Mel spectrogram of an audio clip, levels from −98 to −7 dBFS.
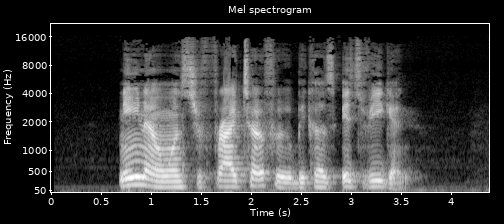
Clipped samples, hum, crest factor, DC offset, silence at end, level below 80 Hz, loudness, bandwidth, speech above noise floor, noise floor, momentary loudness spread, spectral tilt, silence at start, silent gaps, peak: under 0.1%; none; 18 dB; under 0.1%; 0.85 s; -52 dBFS; -16 LUFS; 16 kHz; 47 dB; -63 dBFS; 9 LU; -4.5 dB/octave; 0.7 s; none; 0 dBFS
